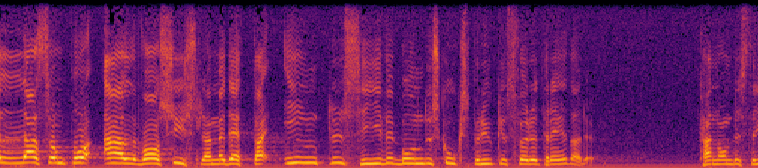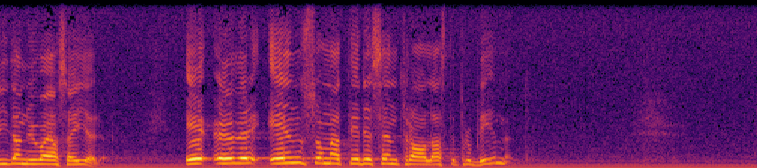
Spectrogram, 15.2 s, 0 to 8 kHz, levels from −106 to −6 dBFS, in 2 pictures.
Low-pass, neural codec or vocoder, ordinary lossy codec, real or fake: none; none; none; real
